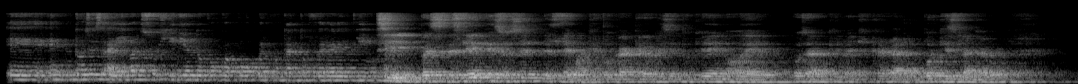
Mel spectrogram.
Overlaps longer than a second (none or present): none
